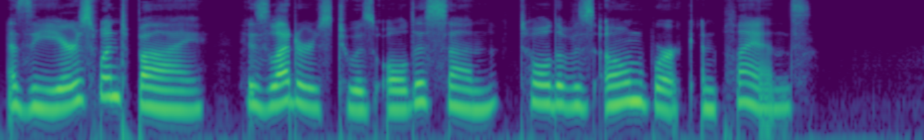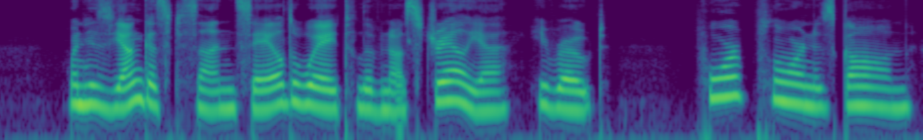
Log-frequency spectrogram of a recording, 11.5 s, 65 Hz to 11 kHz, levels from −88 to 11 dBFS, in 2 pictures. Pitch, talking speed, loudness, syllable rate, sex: 230 Hz, 175 wpm, -19 LUFS, 4.5 syllables/s, female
